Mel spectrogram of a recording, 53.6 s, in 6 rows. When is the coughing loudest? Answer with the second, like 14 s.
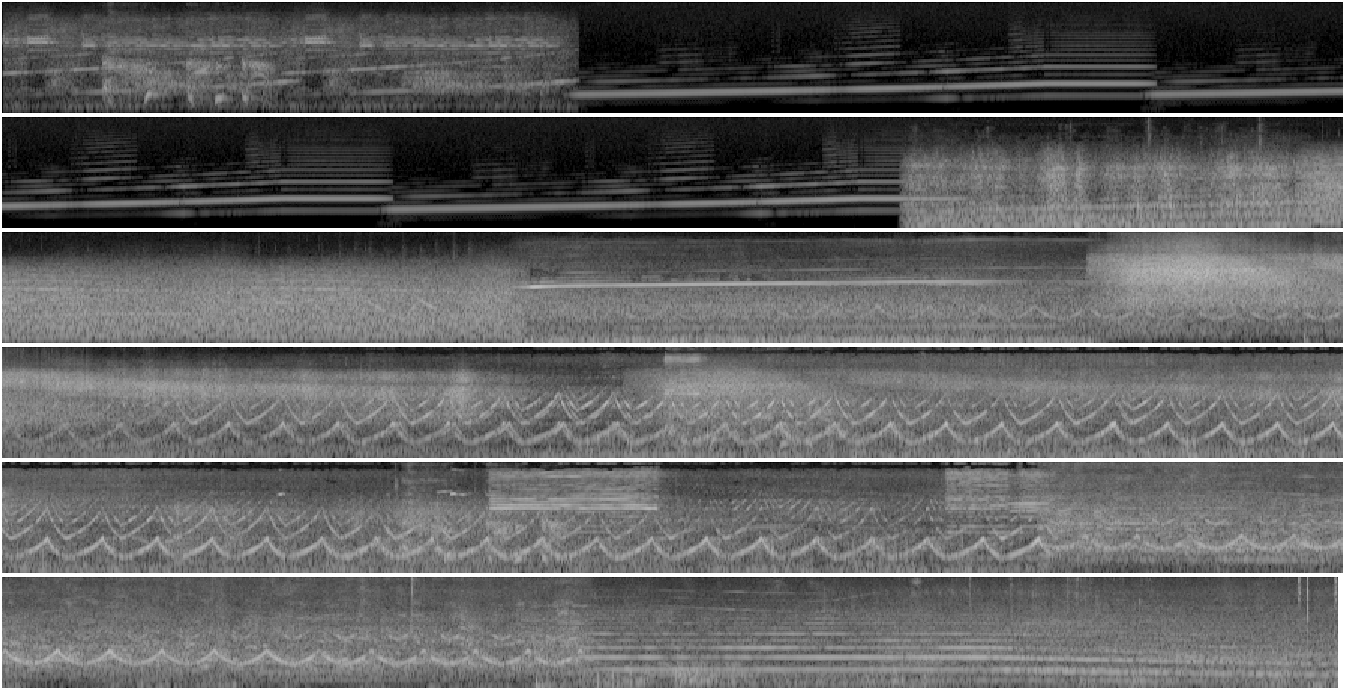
39 s.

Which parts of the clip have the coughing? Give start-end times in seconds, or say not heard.
0.5-1.9, 31.1-32.5, 38.2-39.5.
